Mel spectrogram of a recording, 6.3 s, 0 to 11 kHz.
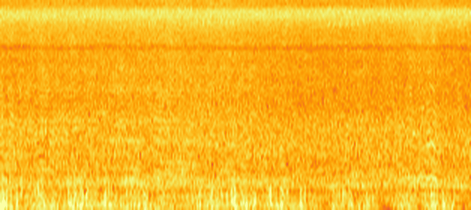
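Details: Dense low hum of honey bees at an open hive during an inspection on 19 March 2022, a continuous buzzing drone with a faint fluttering texture and no voices.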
